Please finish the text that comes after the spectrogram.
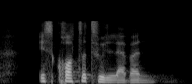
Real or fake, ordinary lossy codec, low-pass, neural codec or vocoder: fake; none; none; codec, 16 kHz, about 1 kbps, DyCAST, with the encoder's durations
